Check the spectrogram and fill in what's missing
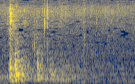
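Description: Turmeric sautéing in hot oil for poha gives a steady close sizzle with a couple of soft stirring scrapes near the start, no voices.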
